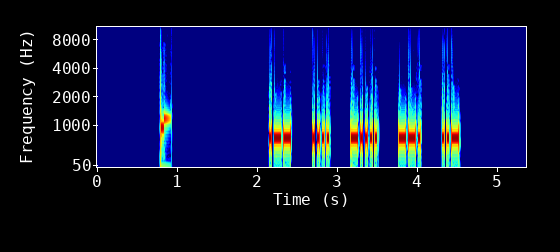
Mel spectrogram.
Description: Morse code, heard as a keyed tone, about 40 wpm, spaced as for 23 wpm, 700 Hz. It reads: WH6GU
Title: USA Call Signs - 3x Character Spacing - 40wpm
